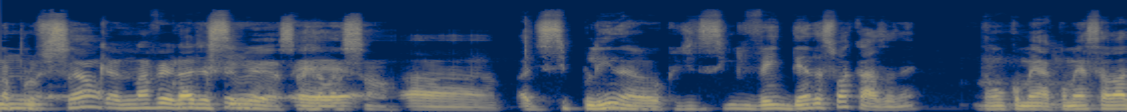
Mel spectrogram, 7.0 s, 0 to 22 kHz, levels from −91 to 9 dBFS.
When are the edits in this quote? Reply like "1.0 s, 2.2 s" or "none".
none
